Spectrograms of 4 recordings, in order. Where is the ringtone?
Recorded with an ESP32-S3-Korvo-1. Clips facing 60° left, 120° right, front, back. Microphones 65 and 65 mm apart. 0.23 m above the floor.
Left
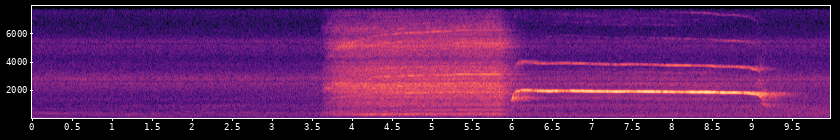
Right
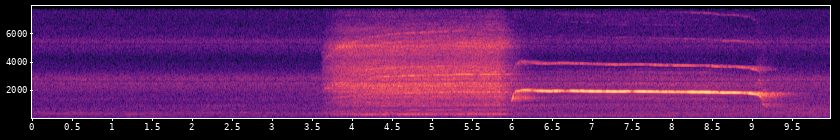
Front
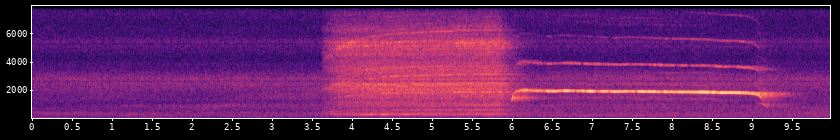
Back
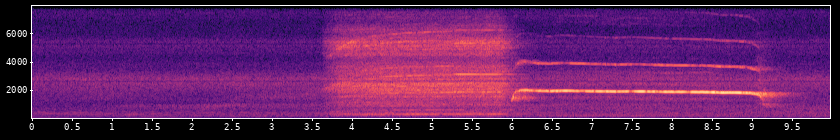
I don't hear a ringtone.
